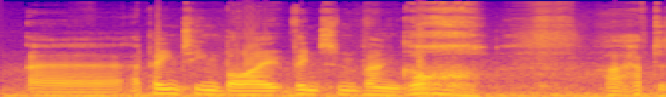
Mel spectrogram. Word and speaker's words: Gogh: painting by Vincent van Gogh. I have to say that because Billy's sitting over there and he'll shoot me if I don't pronounce Gogh. Like you've got something stuck in your throat.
